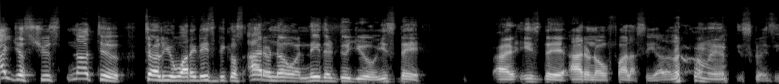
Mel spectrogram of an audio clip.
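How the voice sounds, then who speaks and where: A man with a non-native accent speaks at a fairly quick pace and a fairly high pitch, with very wide pitch swings. The sound is dry and close, with no echo. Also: quiet background. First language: not English. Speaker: debunker of flat earth claims. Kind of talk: casual chat.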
